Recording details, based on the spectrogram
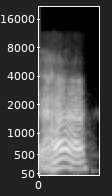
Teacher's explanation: when you pronounce ha you constrict the vocal cords to tighten the passage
